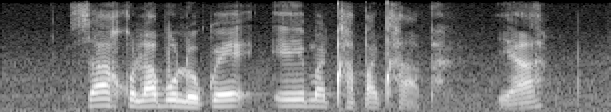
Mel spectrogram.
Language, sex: Southern Sotho, male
